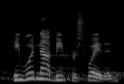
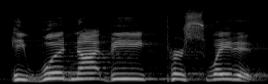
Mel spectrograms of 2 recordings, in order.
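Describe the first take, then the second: First: Said in the usual way. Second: "He would not be persuaded" very slow, each word weighted; emphatic word-by-word. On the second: Real, not acted. Preacher repeating the verse, "He would not be persuaded" slow and emphatic.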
